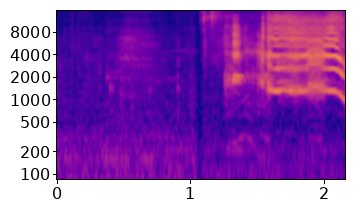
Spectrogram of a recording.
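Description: Baby's loud, high-pitched squeal starting about a second and a half in, after a faint stretch.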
